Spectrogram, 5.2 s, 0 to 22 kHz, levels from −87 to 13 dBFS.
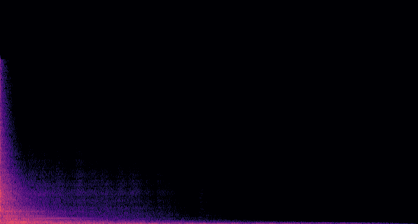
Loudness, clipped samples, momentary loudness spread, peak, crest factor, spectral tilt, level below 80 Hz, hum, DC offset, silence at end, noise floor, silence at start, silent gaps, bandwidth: -35 LUFS; under 0.1%; 23 LU; -4 dBFS; 32 dB; -5.5 dB/octave; -46 dBFS; none; under 0.1%; 0.8 s; -69 dBFS; 0 s; none; 13.5 kHz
